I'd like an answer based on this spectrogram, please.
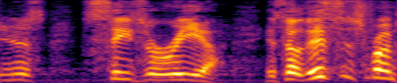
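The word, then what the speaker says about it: Caesarea: you pronounced it uh Cesaria but but it's named after Caesar. And because it's named after Caesar, better pronunciation is Cesaria.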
